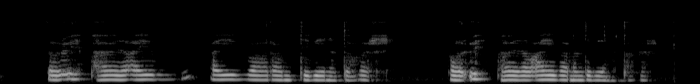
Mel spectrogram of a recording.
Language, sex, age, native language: Icelandic, female, 15, Icelandic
